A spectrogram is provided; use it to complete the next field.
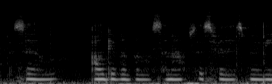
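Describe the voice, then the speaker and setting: The speaker is soft-spoken, with an American accent. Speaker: ASMR creator. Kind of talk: ASMR soft-spoken show-and-tell.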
